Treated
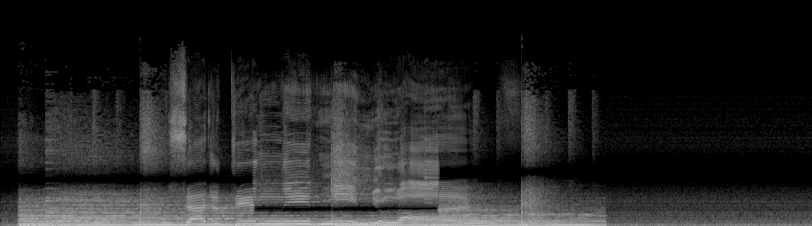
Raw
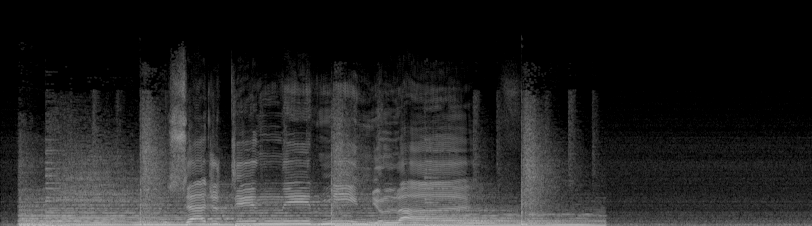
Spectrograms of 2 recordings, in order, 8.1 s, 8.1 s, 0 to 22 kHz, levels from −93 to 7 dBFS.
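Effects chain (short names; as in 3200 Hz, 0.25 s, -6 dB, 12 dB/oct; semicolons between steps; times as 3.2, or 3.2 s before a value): Butterworth band-stop 4600 Hz, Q 0.85, from 2.52 s 1700 Hz, from 4.37 s 5300 Hz; gain +4 dB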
